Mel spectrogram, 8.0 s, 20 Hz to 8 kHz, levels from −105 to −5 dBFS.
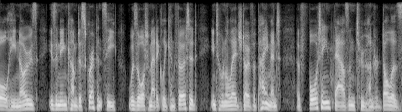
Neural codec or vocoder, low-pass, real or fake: none; 7.2 kHz; real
